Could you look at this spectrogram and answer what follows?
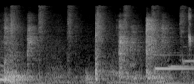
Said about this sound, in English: Oh, I got the squeakiest chair.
